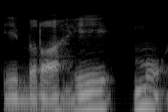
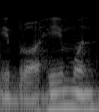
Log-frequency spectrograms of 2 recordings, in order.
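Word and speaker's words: إبراهيمُ: ini kepakai gitu ya Misalnya Ibrahim Narti Bacanya ibrahimu jangan ibrahimun ismailu seperti itu ya karena nama Non Arab gitu ya Ini penting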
